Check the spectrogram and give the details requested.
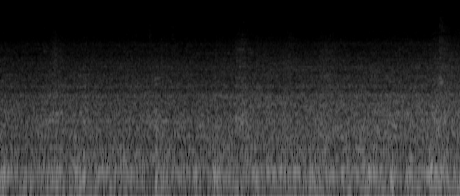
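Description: Passenger train carriages rolling past, their wheels on the rails making a steady rumble.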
